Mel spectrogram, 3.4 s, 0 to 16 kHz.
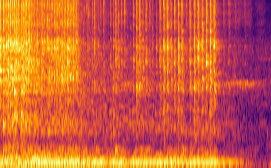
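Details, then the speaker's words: Nissan 1400 cold start: very loud raw rumble with chuffing pulse about four times a second; exhaust snapped off right under the new flange near the manifold; exhaust leak. "So you see, this is my issue. The exhaust actually ended up snapping off right underneath the branch bar of the new flange."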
